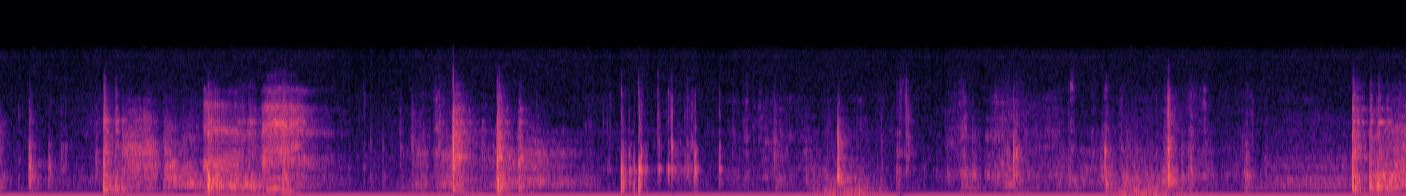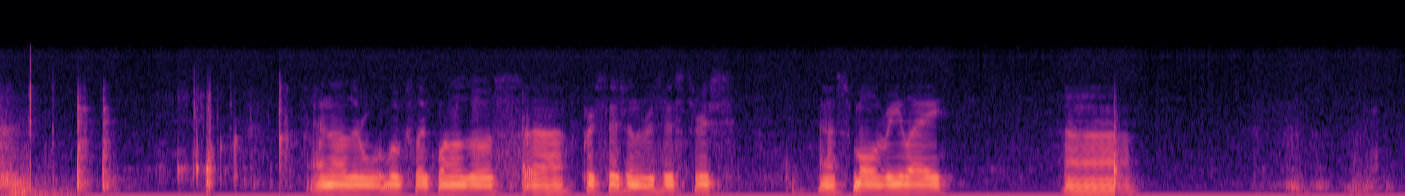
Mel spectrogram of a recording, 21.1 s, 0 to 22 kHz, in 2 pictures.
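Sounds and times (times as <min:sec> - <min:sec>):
scraping and rustling: 0:03.0 - 0:12.6.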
